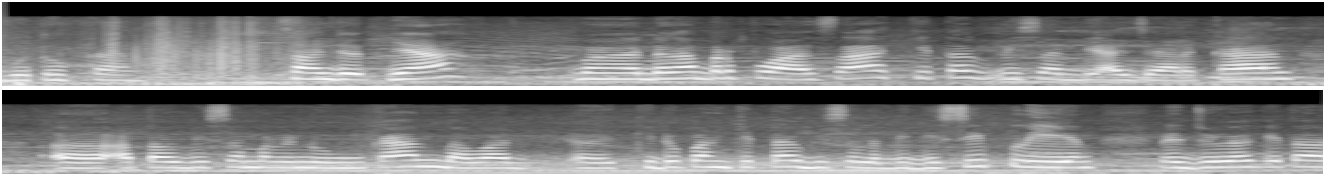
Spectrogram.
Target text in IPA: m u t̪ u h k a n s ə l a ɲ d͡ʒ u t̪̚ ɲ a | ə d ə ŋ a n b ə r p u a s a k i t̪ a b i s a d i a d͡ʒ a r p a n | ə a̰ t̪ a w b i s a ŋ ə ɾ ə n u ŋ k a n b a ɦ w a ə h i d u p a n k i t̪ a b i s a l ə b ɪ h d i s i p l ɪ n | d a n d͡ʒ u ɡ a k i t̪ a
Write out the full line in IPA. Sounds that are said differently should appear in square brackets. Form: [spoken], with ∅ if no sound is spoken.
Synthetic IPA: [b] u t̪ u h k a n s ə l a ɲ d͡ʒ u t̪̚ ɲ a | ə d ə ŋ a n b ə r p u a s a k i t̪ a b i s a d i a d͡ʒ a r [k] a n | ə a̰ t̪ a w b i s a [m] ə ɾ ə n u ŋ k a n b a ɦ w a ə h i d u p a n k i t̪ a b i s a l ə b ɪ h d i s i p l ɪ n | d a n d͡ʒ u ɡ a k i t̪ a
